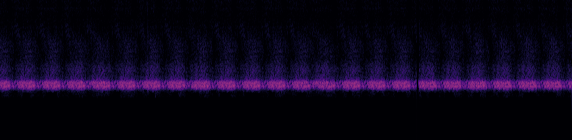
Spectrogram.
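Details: Crickets in a farm meadow at night in summer, full moon overhead; high, bright chirps pulse quickly and regularly, close to four per second, with only a brief dip in level near the end.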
